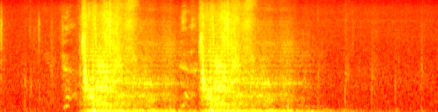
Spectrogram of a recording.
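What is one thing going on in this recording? A magical whoosh swirls up loudly and fades.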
